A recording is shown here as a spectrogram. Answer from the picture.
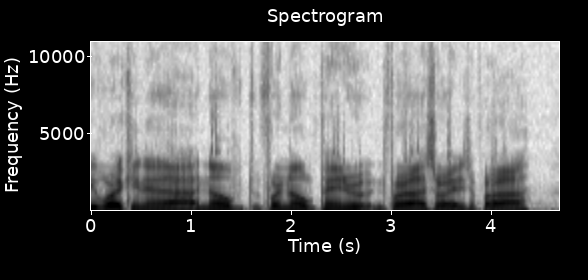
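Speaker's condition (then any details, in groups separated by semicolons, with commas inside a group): Brain injury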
